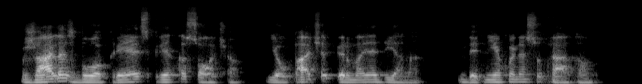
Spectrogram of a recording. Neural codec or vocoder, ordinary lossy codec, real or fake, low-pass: codec, 32 kHz, 1.9 kbps, SNAC; Opus, 24 kbps; fake; 14.4 kHz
